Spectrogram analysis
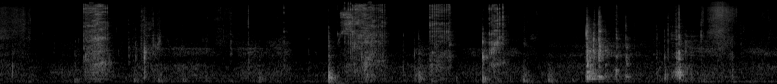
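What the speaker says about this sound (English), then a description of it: "I'm just going to use some double-sided tape" Double-sided tape being pulled and pressed onto cardstock, a series of short crackling rips and rubs in irregular bursts, close and fairly quiet.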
